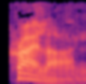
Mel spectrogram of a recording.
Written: Krylon

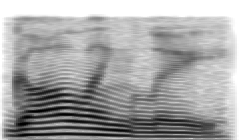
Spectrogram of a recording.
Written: gallingly

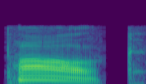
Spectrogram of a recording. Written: Palk Strait

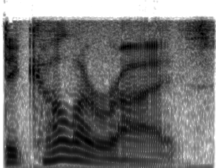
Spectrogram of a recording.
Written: decolorize

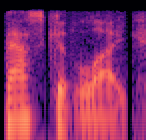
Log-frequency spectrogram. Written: basketlike

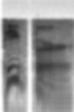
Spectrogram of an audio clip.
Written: peeper

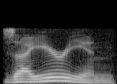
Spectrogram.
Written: Zairian

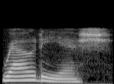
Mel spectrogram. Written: rowdyish

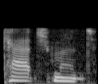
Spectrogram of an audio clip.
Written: catchment

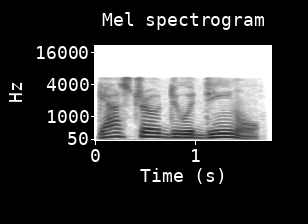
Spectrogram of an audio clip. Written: gastroduodenal

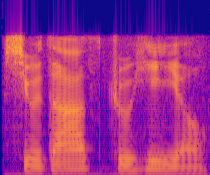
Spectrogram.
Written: Ciudad Trujillo

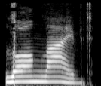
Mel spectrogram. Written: long lived

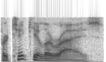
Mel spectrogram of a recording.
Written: particularize

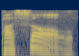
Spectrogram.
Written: pas seul

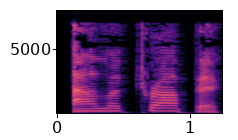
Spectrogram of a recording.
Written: allotropicity

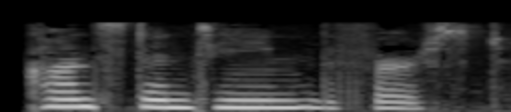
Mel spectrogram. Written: constantinian

